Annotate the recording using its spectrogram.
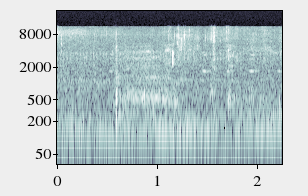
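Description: Near silence with a few faint, soft mouth clicks from eating ham, the sharpest at the very start and a smaller one about half a second in.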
